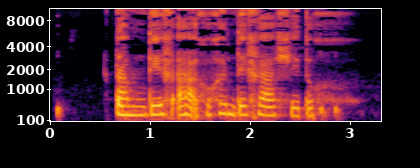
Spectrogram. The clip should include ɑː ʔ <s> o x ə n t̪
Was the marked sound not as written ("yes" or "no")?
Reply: yes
